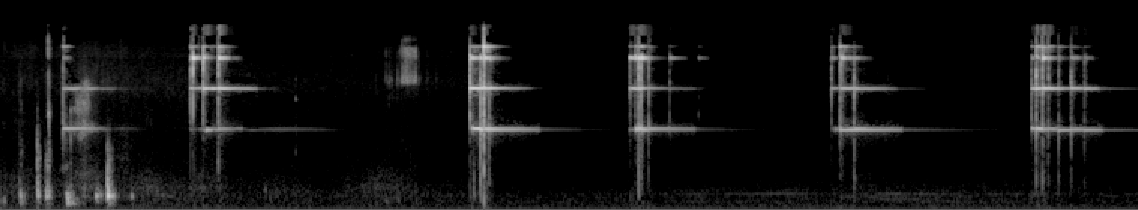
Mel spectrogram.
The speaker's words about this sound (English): Guys, I'm gonna sound cleanse my oracle. If you would also like to be sound cleansed, you can just sort of tune in and listen to what I am doing. I'm gonna ring this bell.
